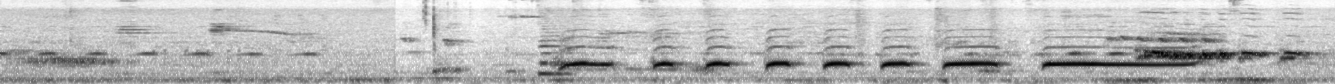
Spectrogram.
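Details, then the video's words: Female zebra dove of the Bangkok perkutut type calling to a male, recorded as a training lure; after faint sounds, seven clipped, ringing coo notes come in quick succession, then a drawn-out higher note. "suara perkutut betina memanggil jantan"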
